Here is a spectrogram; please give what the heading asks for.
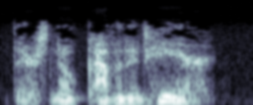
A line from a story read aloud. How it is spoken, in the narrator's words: one of them whispered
